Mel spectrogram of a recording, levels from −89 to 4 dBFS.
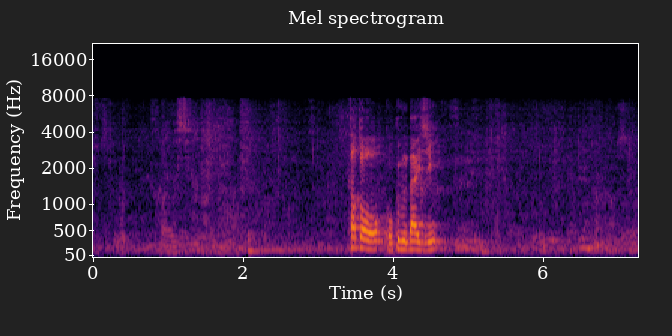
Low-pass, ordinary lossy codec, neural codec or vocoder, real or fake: none; none; codec, 16 kHz, 16 kbps, FreqCodec, smaller model; fake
